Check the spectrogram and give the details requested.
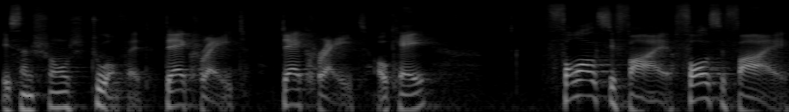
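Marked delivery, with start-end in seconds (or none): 1.6-3.7 "decorate" as DEK-rate, falling; correct English pronunciation. Shown as a demonstration. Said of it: "non, c'est to decorate". 5.4-7.9 slow "Falsify", long open AW in FAWL; throaty English vowel. Shown as a demonstration. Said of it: "ça se fait vraiment avec la gorge".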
